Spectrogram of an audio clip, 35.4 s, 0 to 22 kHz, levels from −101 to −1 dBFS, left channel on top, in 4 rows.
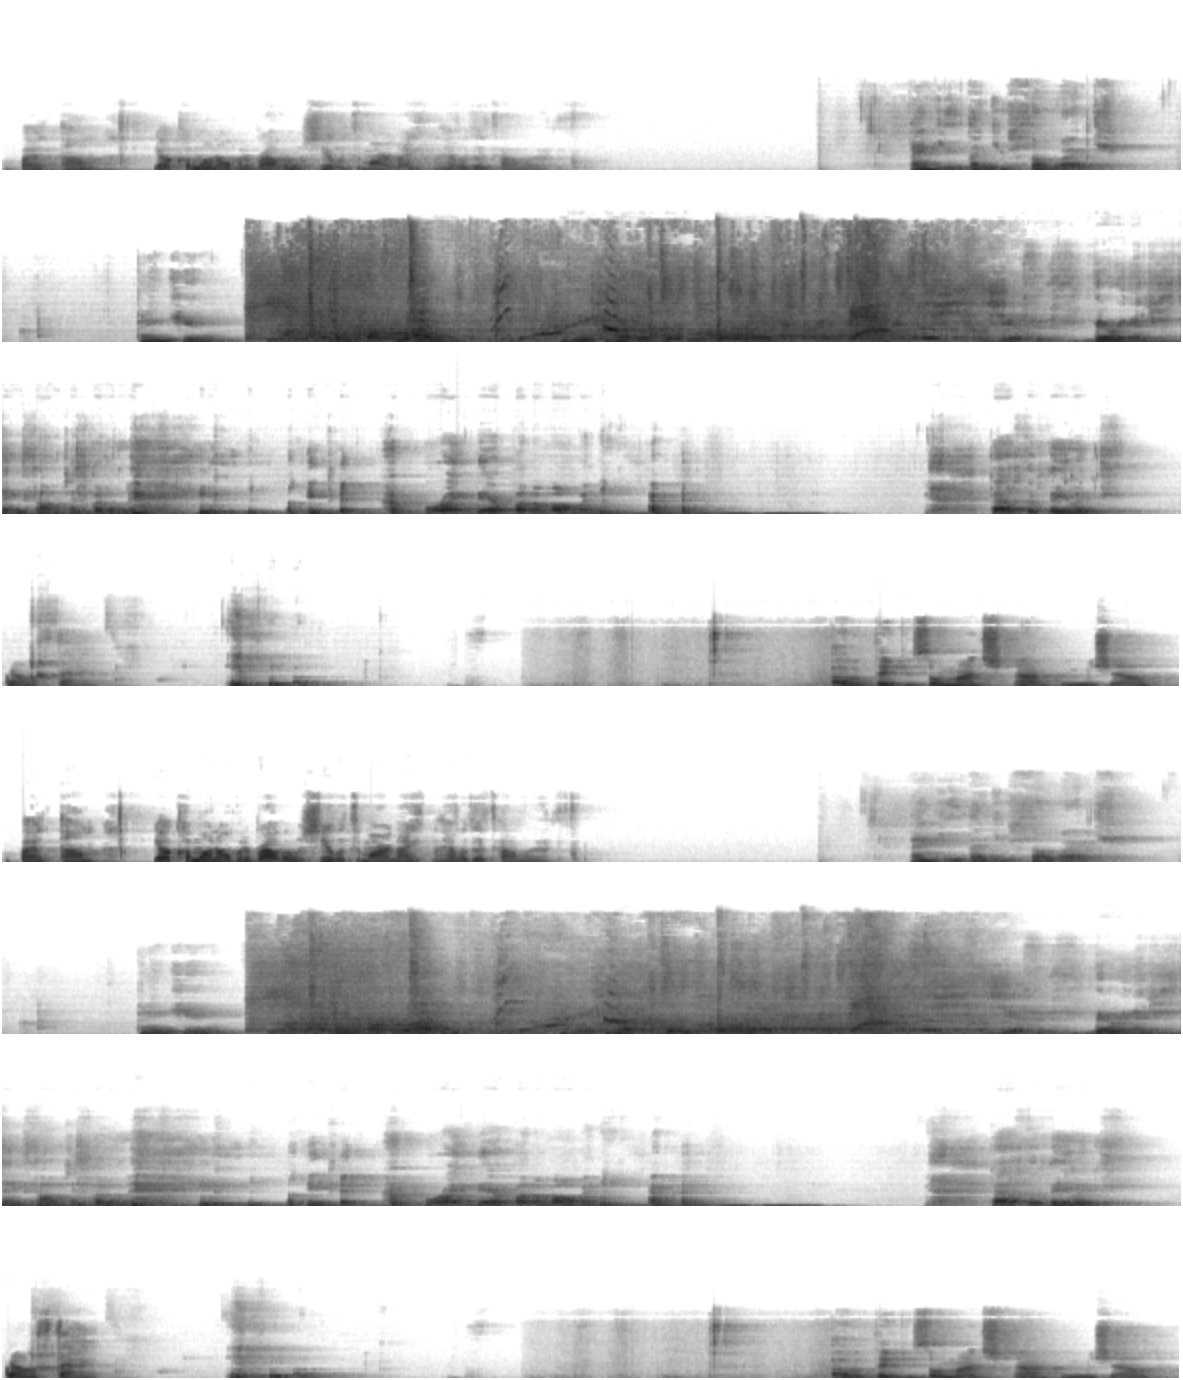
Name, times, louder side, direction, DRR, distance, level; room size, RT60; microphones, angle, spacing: voice 1, 0.1-4.1 26.6-27.2, right 7 dB, 90° right, 15 dB, 0.4 m, -26 dB
voice 2, 6.8-8.3 9.9-10.5 11.5-12.3 13.0-14.7 16.3-22.3 22.5-22.9 24.6-26.0 28.2-28.8, left 3 dB, 70° left, 4 dB, 1.1 m, -25 dB
sound 1, 10.7-16.4, left 5 dB, 55° left, 0.6 m, -20 dB
sound 2, 14.5-23.8, equal, 70° right, 1.1 m, -38 dB
voice 3, 31.5-31.9 32.6-35.1, left 3 dB, 15° left, 7 dB, 0.4 m, -27 dB
16.0 x 6.6 x 3.2 m, 0.86 s
head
